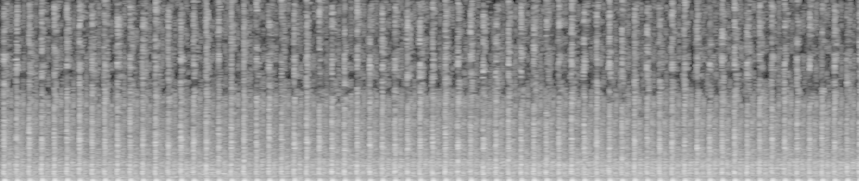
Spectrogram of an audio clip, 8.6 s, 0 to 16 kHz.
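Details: 1946 International Harvester LBB 3-5 hp water-cooled single-cylinder engine, first cold start after long storage, choked: steady even chuff about four beats a second with crisp valve clatter, no misses or knocks, normal running.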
